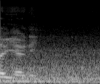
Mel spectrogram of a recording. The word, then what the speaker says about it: Yoni: Hello, Yoni. I think Yoni said that I was to pronounce her name as Yo-Ni and say the knee like the Knights of Ni from Monty Python's what's it called?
